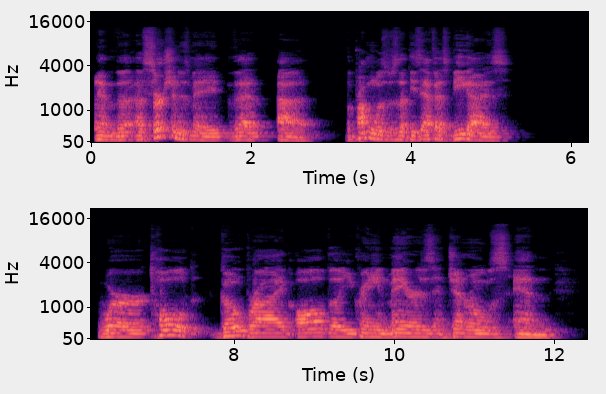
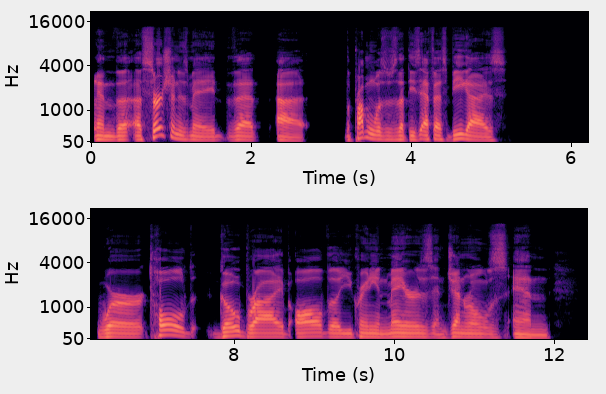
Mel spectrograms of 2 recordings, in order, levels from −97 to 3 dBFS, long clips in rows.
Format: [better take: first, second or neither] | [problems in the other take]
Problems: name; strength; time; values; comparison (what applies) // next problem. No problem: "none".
second | off-mic speech; far // room echo; slight; dies away in 0.3 s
